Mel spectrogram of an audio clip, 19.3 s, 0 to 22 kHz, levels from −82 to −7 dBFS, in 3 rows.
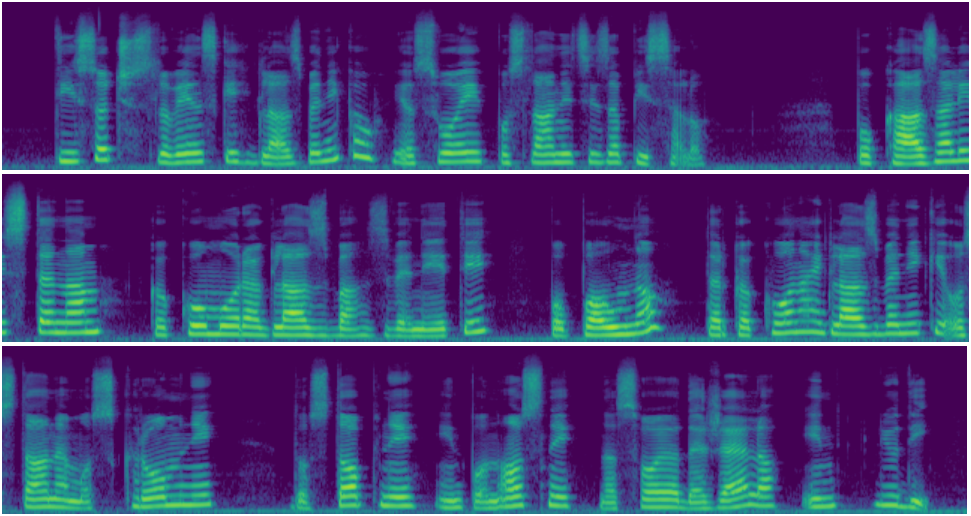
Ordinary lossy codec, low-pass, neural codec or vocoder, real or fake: none; 19.8 kHz; none; real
